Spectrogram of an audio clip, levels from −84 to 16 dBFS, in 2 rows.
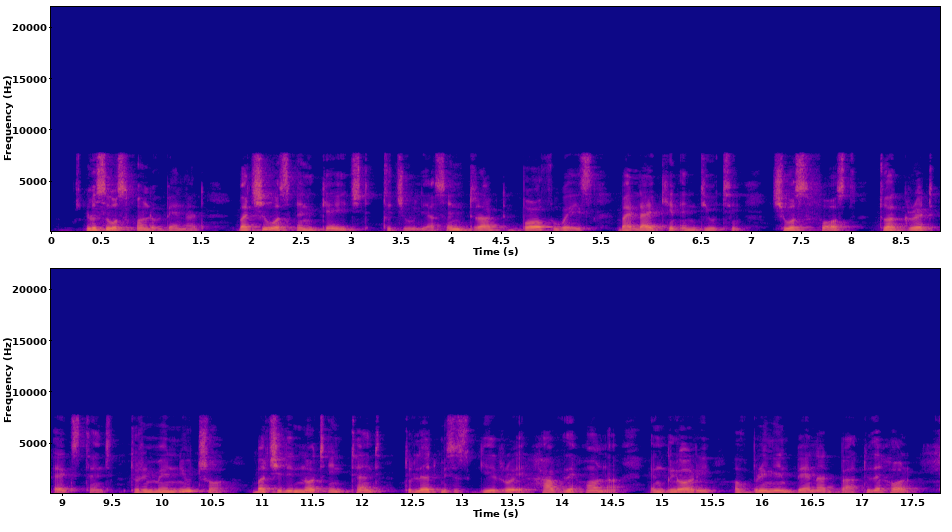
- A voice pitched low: Yes, low, 110 Hz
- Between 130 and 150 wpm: No, average, 170 wpm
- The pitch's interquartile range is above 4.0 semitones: No, average, 3.5 semitones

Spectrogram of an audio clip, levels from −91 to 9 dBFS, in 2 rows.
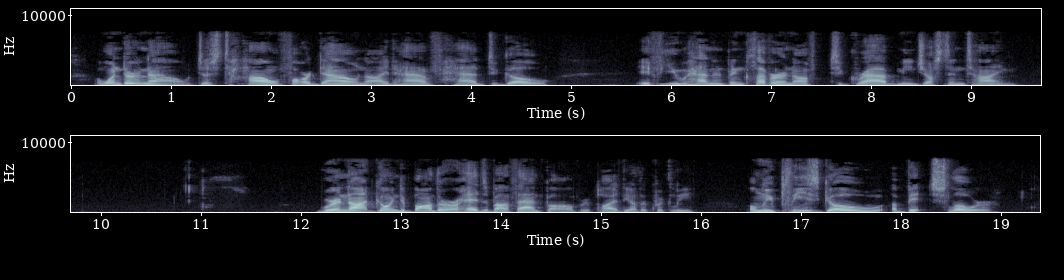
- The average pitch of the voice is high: No, low, 120 Hz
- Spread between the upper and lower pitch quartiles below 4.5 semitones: No, average, 5.0 semitones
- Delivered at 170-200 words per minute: No, slow, 135 wpm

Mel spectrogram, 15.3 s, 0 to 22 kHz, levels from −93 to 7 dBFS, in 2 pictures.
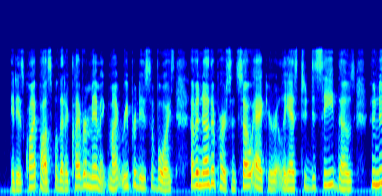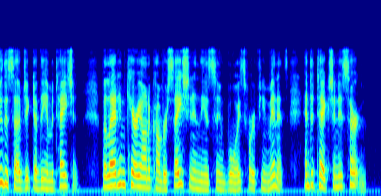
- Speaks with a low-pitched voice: No, high, 190 Hz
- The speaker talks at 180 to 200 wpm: Yes, average, 185 wpm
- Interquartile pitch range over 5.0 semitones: Yes, wide, 5.5 semitones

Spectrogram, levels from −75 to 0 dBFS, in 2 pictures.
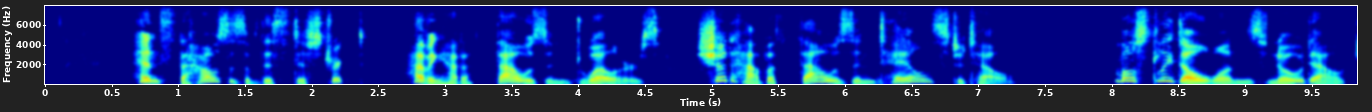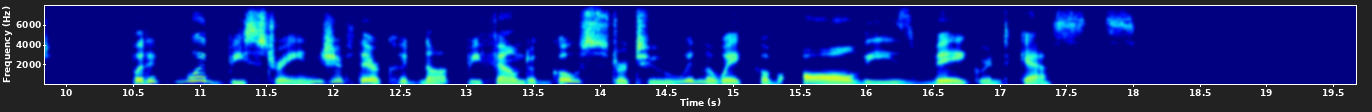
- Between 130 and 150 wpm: Yes, average, 140 wpm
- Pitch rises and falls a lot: Yes, wide, 6.7 semitones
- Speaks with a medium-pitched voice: Yes, medium, 180 Hz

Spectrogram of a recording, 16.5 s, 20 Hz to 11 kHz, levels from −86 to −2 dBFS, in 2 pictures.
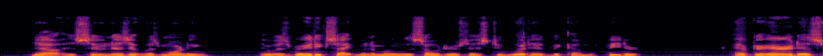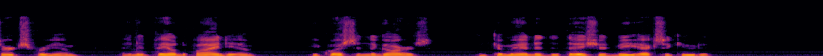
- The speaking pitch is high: No, medium, 140 Hz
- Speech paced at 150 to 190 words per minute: Yes, average, 160 wpm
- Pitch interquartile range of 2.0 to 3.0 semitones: Yes, narrow, 2.6 semitones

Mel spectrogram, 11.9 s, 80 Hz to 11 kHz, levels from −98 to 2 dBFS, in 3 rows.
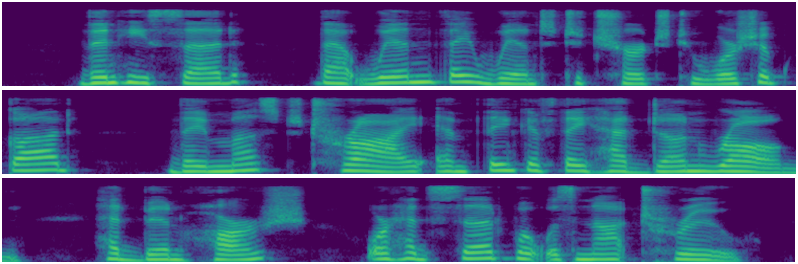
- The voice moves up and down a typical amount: Yes, average, 3.2 semitones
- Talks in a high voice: Yes, high, 200 Hz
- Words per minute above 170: No, average, 165 wpm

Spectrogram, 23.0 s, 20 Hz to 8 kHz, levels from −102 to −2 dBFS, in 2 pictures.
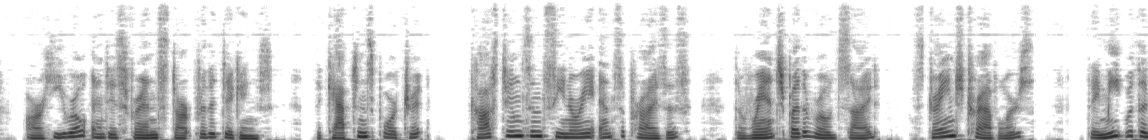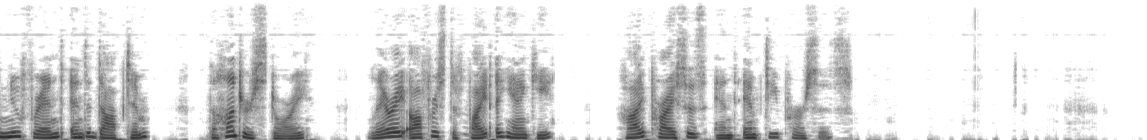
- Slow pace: Yes, slow, 125 wpm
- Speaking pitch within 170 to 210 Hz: Yes, medium, 185 Hz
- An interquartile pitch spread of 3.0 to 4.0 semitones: No, wide, 5.6 semitones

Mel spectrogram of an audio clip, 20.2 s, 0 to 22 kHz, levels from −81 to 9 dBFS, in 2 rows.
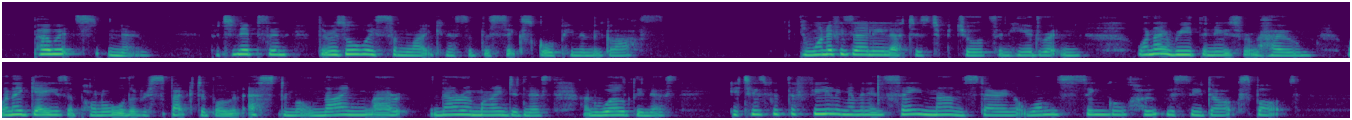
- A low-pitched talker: No, very high, 255 Hz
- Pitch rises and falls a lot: No, average, 3.8 semitones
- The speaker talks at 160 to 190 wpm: Yes, average, 185 wpm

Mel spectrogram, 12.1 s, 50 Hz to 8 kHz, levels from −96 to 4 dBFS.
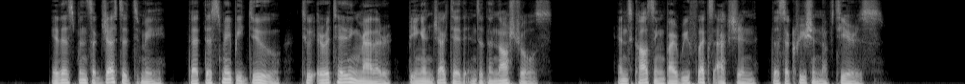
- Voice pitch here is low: Yes, very low, 85 Hz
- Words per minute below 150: Yes, average, 140 wpm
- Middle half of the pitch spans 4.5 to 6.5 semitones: Yes, average, 4.8 semitones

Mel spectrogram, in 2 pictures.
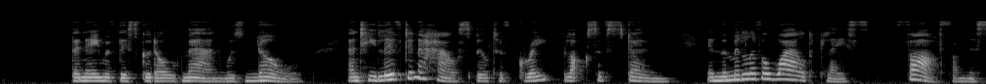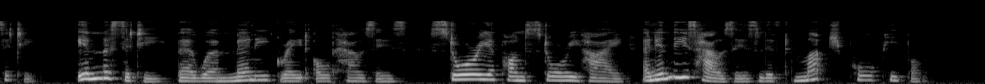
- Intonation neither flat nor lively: No, wide, 5.7 semitones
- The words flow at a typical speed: Yes, average, 160 wpm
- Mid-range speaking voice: Yes, medium, 165 Hz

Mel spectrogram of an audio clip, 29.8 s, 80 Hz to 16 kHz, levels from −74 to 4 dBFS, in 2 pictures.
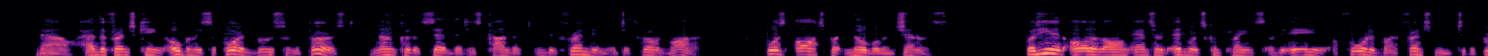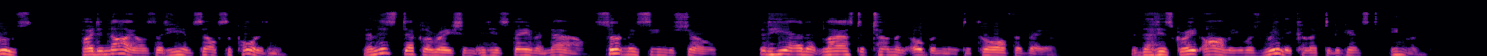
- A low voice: No, medium, 145 Hz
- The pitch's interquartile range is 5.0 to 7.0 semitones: No, average, 4.4 semitones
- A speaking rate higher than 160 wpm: Yes, average, 175 wpm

